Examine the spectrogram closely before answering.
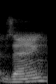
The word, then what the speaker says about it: Zhang: am I pronouncing it right? Yep. Zhang.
